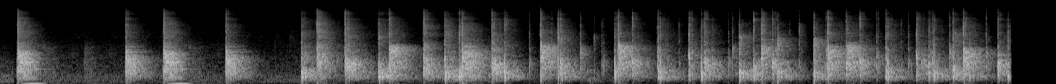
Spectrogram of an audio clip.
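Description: Hand clapping that starts as a few slow, separate claps and, from about three seconds in, becomes a small group clapping quickly and steadily.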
